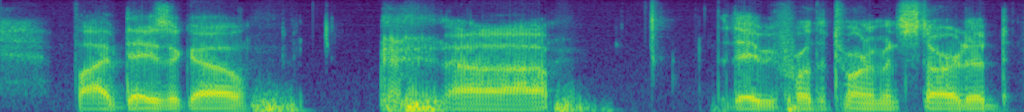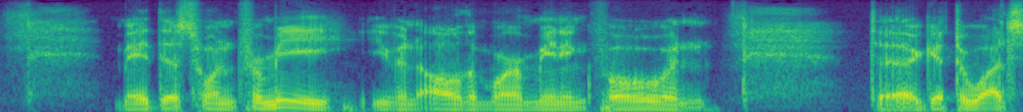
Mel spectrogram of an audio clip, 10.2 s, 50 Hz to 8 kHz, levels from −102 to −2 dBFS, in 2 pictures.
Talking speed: 145 wpm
